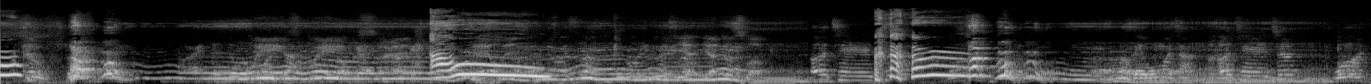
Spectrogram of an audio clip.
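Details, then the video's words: Cane Corso girl howling along in her blues 'singing': sustained mournful tones that rise into a bright swooping cry and then taper off, with a person talking and singing around her. "Cane Corso sings the blues"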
